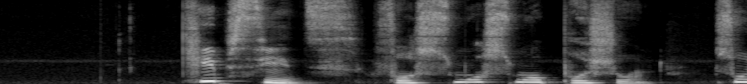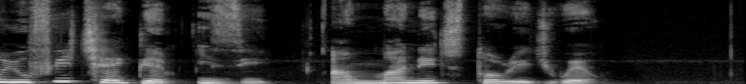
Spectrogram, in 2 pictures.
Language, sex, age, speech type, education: Nigerian Pidgin, female, 15-29, spontaneous, tertiary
